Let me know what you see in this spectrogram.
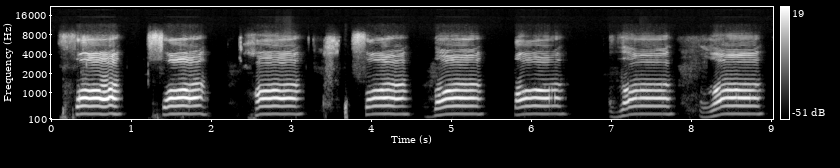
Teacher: jadi semua yang huruf tebal itu suara vokalnya yang keluar itu huruf o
